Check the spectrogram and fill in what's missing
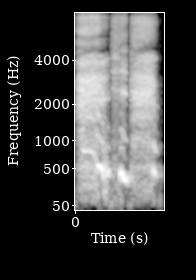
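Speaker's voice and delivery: high delighted giggle; high burst of laughter. Real, not acted. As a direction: laugh along, high and bright. Shared laugh at joke. (éclat de rire aigu et joyeux)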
